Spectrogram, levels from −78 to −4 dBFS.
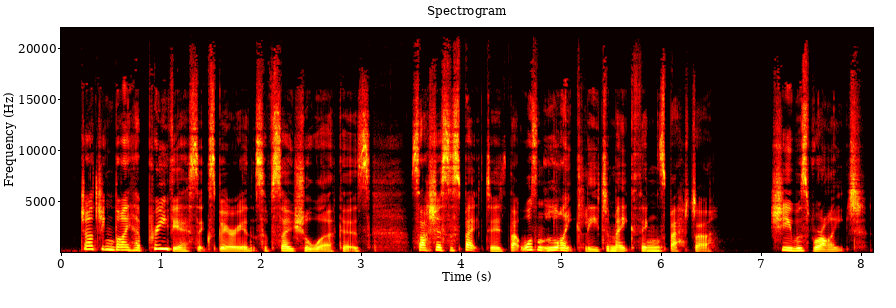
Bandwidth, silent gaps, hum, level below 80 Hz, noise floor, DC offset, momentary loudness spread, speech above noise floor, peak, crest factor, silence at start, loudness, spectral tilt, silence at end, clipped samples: over 20 kHz; none; none; -72 dBFS; -70 dBFS; under 0.1%; 7 LU; 50 dB; -4 dBFS; 18 dB; 0.2 s; -20 LUFS; -3 dB/octave; 0.1 s; under 0.1%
